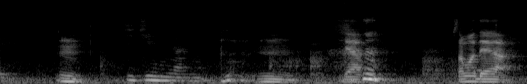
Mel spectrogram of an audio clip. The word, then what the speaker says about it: San Gimignano: So after Florence, we went to San Gimignano, is it? That's how you say it? Gimignano.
